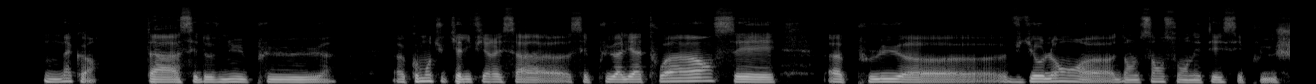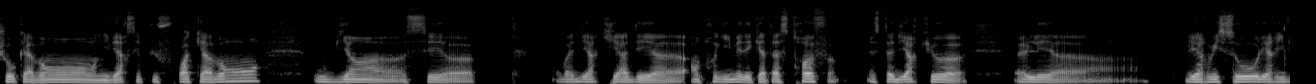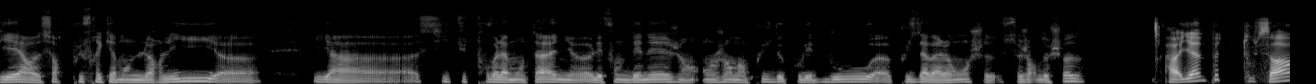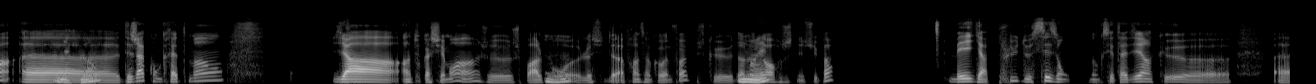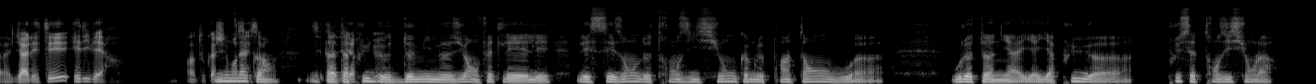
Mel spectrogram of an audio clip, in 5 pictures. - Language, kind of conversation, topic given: French, podcast, Que penses-tu des saisons qui changent à cause du changement climatique ?
- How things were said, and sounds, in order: drawn out: "heu"; drawn out: "heu"; tapping; drawn out: "heu"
